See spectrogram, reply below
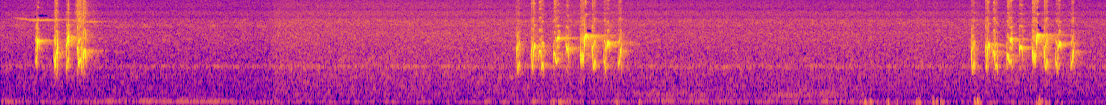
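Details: Streaked-eared bulbul repeating a short jumbled, bubbly phrase three times, about every six seconds, with quiet stretches of faint background hum between the bursts.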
